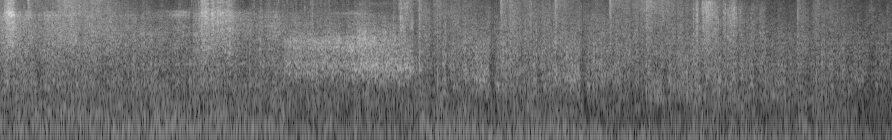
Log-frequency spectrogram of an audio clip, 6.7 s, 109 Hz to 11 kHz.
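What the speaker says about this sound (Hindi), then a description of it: "हेलीकॉप्टर से लगातार फायरिंग हो रही है।" Sustained heavy gunfire from a Russian Mi-28 attack helicopter in a combat zone near Kursk, a loud, continuous roar of booming bursts with no pauses and no talking.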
